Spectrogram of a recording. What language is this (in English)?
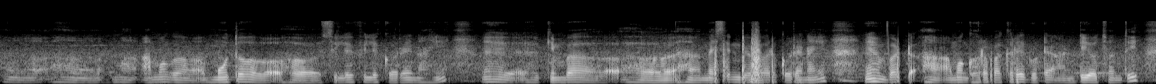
Odia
